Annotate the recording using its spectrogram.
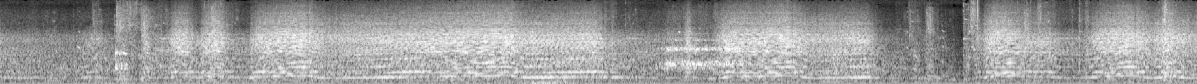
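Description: A car engine revs up and down as a car races along a winding road.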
